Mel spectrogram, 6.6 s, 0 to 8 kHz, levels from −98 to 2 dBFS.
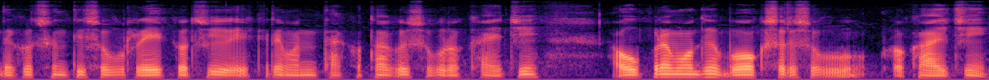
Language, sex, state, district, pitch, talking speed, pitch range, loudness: Odia, male, Odisha, Malkangiri, 100 Hz, 165 wpm, 95-105 Hz, -21 LUFS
